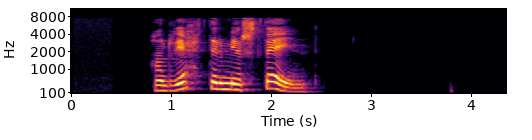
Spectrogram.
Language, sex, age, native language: Icelandic, female, 70-79, Icelandic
